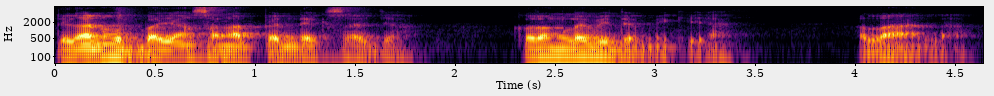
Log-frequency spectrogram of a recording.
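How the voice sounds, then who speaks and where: A man, a cleric giving a relaxed religious study talk and answering questions in a colloquial, repetitive way. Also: deep voice, normal speed, creaky. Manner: easygoing, colloquial, repeats phrases, chuckles.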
